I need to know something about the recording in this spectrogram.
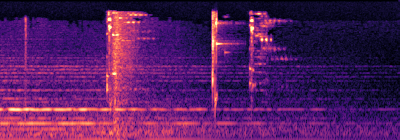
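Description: A soft electronic chime sounds.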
